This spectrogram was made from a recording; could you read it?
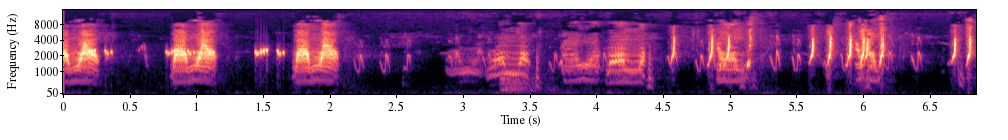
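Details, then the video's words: Quail, tagged as a common quail and a calling female, giving harsh, buzzy bursts about once a second at an uneven pace, with softer rasping notes in between. "Quail sounds for coming season | چیتری بلارا آنے والے گندم کے سیزن کے لیے بہت اچھی آواز"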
